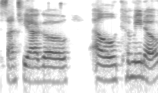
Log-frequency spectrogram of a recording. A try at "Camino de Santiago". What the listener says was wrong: Camino de Santiago, the other way around. Camino de Santiago.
